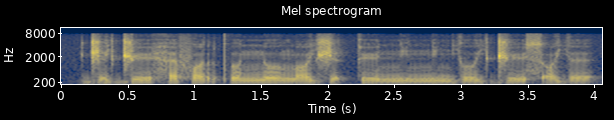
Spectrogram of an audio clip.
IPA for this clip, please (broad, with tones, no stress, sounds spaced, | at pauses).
d͡ʒ ə̰˨˩ j d͡ʒ ʏː˧˩˧ h ɐ˨˩ f ɔ˨˩ r pʼ o˨˩ nː oː˨˩ ŋ ɔː˨˩ j ʒ ə̰˧˩˧ kː ʏː˨˩ nː i˨˩ nː i˨˩ ŋ j oː˨˩ j d͡ʒ ʏː˧˩˧ s ɔ̰˨˩ j əː˨˩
